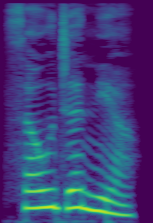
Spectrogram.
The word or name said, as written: ಸೌಜನ್ಯ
